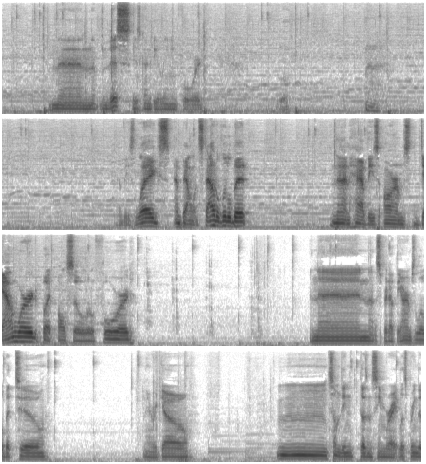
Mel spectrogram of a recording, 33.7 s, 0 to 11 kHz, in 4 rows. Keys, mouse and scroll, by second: 0.6 right click, 1.1 shift+right click, 2.4-3.9 shift+drag, 5.2 right click, 6.0-7.5 shift+drag, 8.8-10.1 right drag, 10.2-11.7 drag, 12.3 right click, 13.0 click, 14.6 right click, 15.6 shift+right click, 18.5-19.6 drag, 20.6 click, 23.4-24.5 right drag, 24.5 click, 26.2 right click, 27.0 click, 28.7 KP_0, 32.4 right click, 33.1-33.7 drag.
